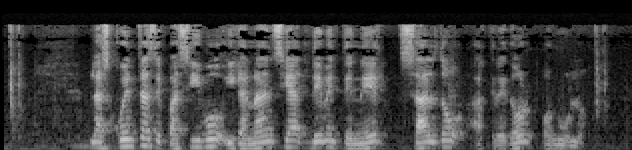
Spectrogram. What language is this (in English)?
Spanish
